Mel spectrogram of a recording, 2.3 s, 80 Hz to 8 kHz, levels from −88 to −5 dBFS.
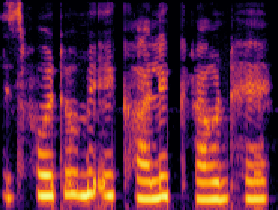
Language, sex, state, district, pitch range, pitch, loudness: Hindi, female, Jharkhand, Ranchi, 240-290 Hz, 255 Hz, -15 LUFS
